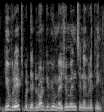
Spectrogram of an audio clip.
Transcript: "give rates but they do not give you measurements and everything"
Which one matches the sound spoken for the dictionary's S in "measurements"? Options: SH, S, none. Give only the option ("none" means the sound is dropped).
S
